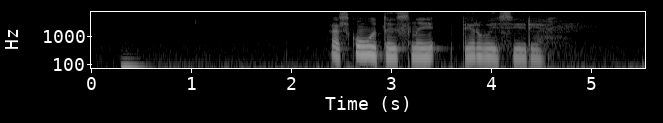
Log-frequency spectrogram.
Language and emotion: Russian, neutral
